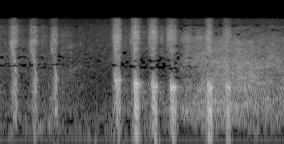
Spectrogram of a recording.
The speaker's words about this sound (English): Pigs. Pigs. Pigs.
